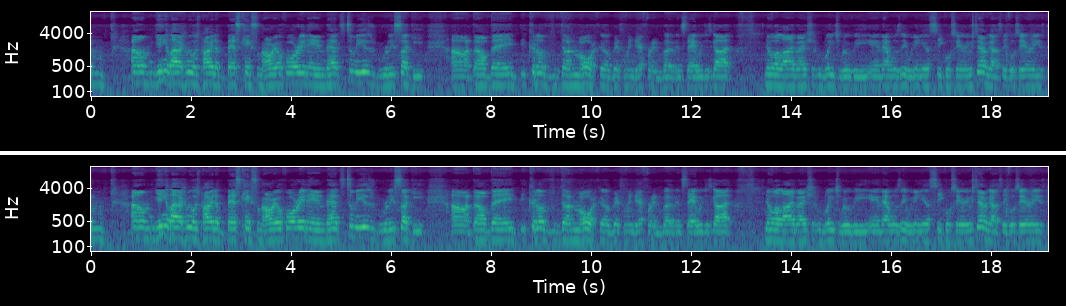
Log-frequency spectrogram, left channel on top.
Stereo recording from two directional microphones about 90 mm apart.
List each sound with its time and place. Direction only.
0.7 s speech: 30° left (ahead or behind)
